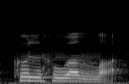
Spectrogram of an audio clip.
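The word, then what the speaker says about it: قل هو الله: Tapi kalau kita perhatikan lebih spesifik lagi tadi dibacanya itu qul huo qul huwallah qul huwallah. Sedangkan di situ kan yang tertulis qul hua ya, qul hua. Jadi yang paling benar adalah qul huwallah.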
